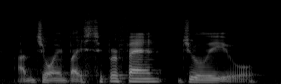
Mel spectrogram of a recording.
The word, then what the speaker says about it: Eull: joined by superfan julie ewell technically pronounced isle but yule or isle seems to be acceptable even within her own family anyway minnesota's own julie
